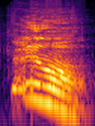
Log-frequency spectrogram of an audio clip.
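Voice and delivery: ordinary talk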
